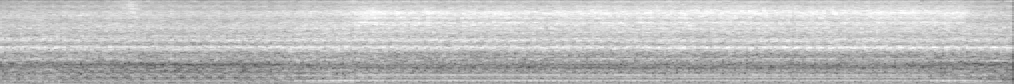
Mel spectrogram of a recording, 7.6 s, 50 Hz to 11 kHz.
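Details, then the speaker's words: Citroen Relay diesel self-build camper van after new alternator fitted (no belt tensioner), charging at 14.3 V: steady, even diesel idle, smooth low rumble, no knocks, misses or belt squeal; owner says it has never started so well. "well I'm not off glad that one's over but having said that I don't think the vans ever started so well"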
